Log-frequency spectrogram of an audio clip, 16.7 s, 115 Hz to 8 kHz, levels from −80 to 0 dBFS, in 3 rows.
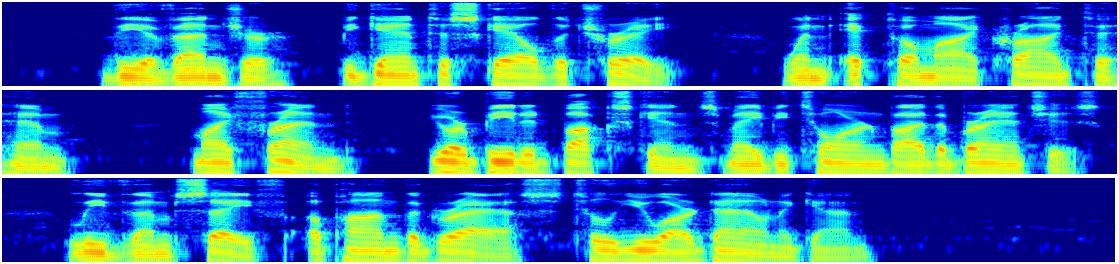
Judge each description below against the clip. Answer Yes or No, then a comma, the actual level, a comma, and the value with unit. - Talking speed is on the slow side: Yes, slow, 120 wpm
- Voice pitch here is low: Yes, very low, 95 Hz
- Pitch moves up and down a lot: No, narrow, 2.5 semitones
